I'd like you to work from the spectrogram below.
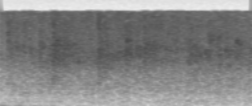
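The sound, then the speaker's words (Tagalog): A church audience applauds the Lord with soft, continuous clapping that stays at an even level throughout. “So alam mo, sige, palakpakan natin ang Lord.”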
